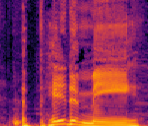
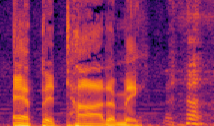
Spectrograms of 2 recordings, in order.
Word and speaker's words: epitome: Jason from Las Vegas, it says, Christine, epitome of a dumb blonde, although the first three times I looked at it, I pronounced it epitotomy.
